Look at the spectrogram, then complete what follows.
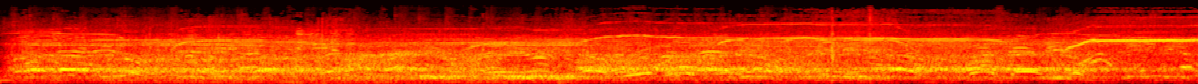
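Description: stadium crowd chanting

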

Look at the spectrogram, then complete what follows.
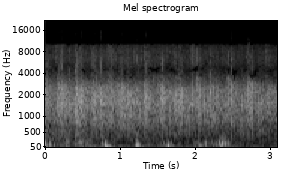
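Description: audience applause

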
